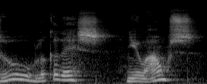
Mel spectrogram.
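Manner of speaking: slow, drawn-out nosy parrot remark; lightly voiced parrot sizing the place up; joke parrot. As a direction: swoop up on the "oh", then drop. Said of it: "and the parrot goes".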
